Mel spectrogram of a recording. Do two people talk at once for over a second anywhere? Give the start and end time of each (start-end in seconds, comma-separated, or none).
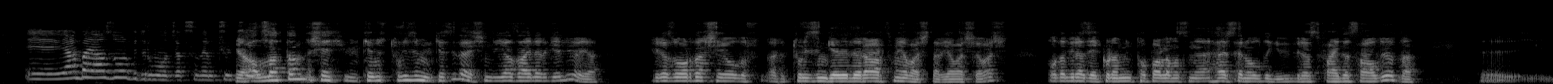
none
